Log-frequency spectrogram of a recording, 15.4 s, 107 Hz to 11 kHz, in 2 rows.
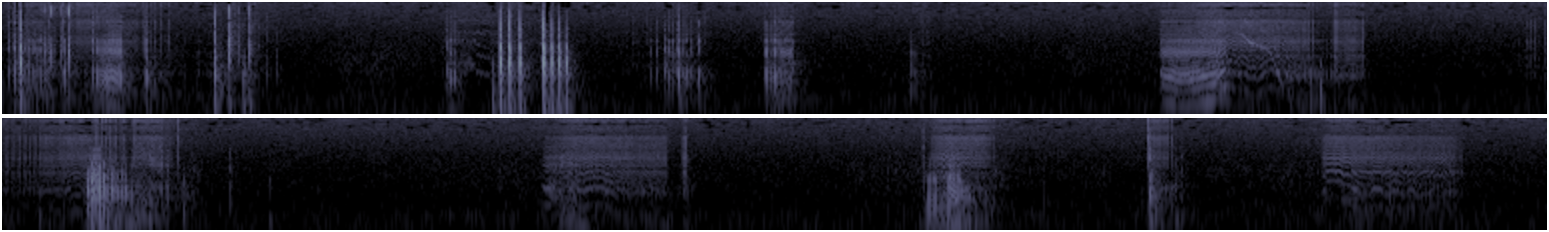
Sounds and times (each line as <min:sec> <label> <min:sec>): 0:00.0 footsteps on a very creaky wood floor 0:01.3
0:02.2 footsteps on a very creaky wood floor 0:04.0
0:07.9 footsteps on a very creaky wood floor 0:08.7
0:12.4 footsteps on a very creaky wood floor 0:12.7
